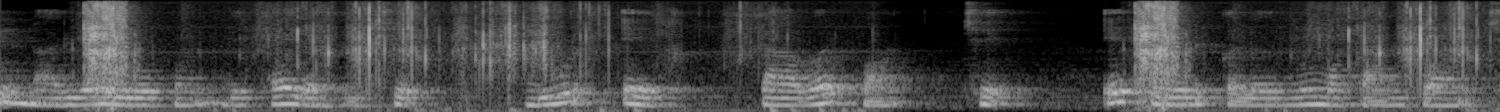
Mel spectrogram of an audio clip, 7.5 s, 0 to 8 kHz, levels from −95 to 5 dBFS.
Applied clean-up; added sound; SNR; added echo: none; Crumpling, crinkling / Tearing; 2 dB; reverberation time 0.5 s.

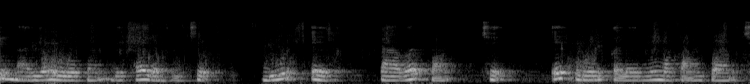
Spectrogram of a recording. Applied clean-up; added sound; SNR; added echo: neural separator model SepFormer DNS4.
